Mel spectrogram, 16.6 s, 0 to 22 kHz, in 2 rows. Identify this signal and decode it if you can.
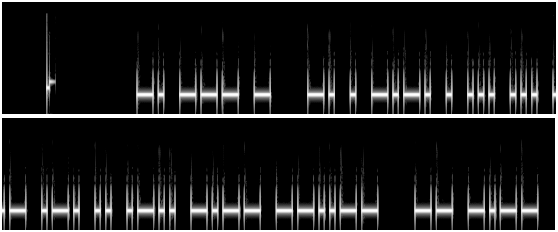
Morse code, heard as a keyed tone, about 15 wpm, 700 Hz. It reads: NOT NECESSARILY, MY
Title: Sentences from Top 1400 Words 15wpm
